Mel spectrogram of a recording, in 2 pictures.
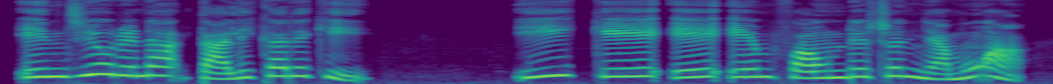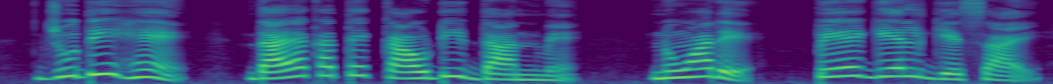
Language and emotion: Santali, neutral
